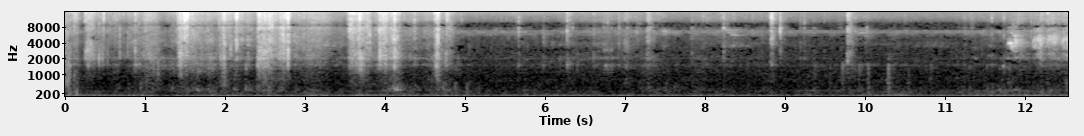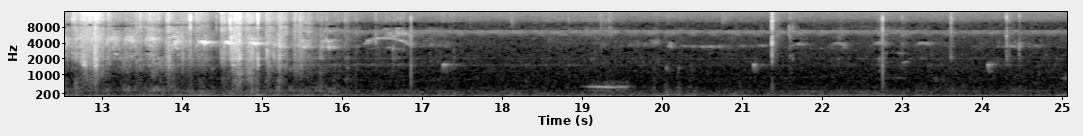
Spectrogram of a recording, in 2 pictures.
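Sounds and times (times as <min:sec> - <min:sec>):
birds fluttering and rustling: 0:00.0 - 0:10.4, 0:11.2 - 0:16.3
high bird chirps: 0:11.6 - 0:17.4.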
